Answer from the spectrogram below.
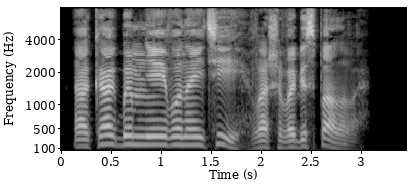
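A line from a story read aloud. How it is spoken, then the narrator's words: Sighing. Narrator (Russian): Она вздохнула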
